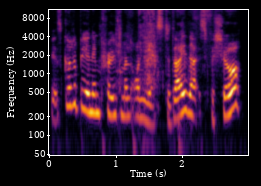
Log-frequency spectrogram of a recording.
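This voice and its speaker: A woman's voice: medium pitch, animated, fairly quick, background noise. A woman hosting a podcast, chatting casually and rambling as she thinks aloud. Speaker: podcast host. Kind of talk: casual chat.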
